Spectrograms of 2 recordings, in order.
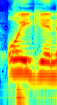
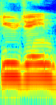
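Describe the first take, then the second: First: The name keeps its original non-English pronunciation. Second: The name is pronounced like English Eugene. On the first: This is what he is actually called. "he's technically called Eugen Enin" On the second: This is how English speakers read it. "if you read that to me as an English person, that's, that's Eugene"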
